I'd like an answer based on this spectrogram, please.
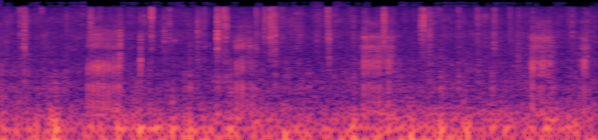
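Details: A steady low purr from a domestic cat, continuous and throbbing, with irregular crackles and snaps from a nearby fireplace layered over it.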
